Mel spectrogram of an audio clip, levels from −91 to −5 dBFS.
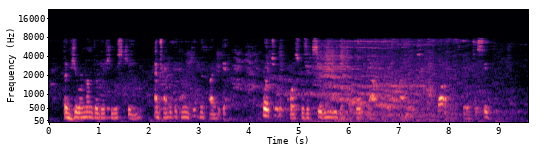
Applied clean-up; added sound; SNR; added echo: classical method WPE with log-MMSE.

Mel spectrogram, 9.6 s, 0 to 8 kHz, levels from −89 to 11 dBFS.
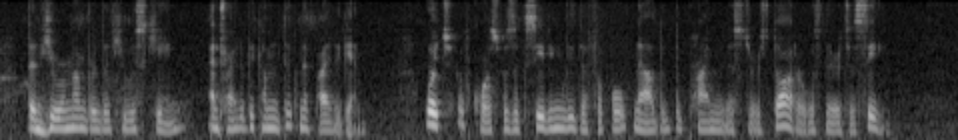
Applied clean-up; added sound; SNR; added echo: none; none; none; none.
